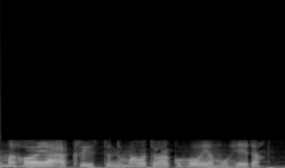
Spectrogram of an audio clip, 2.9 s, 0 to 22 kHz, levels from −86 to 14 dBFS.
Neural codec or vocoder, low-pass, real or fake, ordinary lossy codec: none; 3.6 kHz; real; AAC, 24 kbps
